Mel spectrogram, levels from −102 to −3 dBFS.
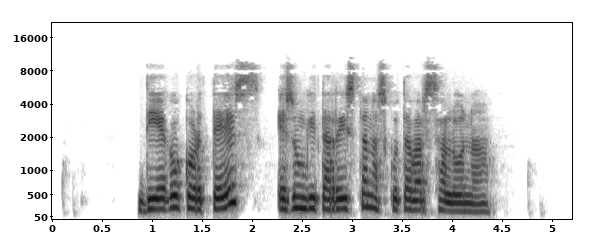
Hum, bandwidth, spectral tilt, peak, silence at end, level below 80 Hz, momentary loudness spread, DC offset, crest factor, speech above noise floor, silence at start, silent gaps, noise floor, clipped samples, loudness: none; 9.6 kHz; -4.5 dB/octave; -4 dBFS; 0.85 s; -72 dBFS; 9 LU; under 0.1%; 16 dB; over 73 dB; 0.85 s; none; under -90 dBFS; under 0.1%; -18 LUFS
